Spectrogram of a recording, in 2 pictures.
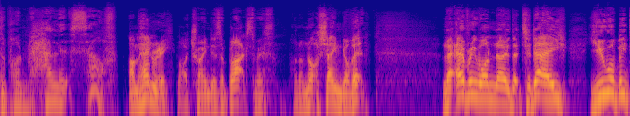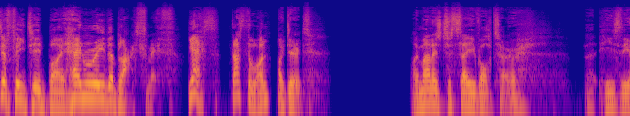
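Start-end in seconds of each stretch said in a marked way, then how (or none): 5.5-10.1 proud challenge. Acted. Challenge before a duel.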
